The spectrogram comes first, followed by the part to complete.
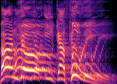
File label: Spanish Announcer; Banjo & Kazooie; SSBU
